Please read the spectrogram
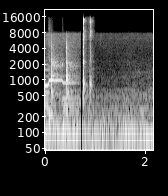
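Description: Background guitar music ends early on, then two sharp clicks follow in quick succession, then faint room tone.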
